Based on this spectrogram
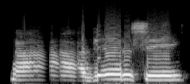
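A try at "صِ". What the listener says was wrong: নরম হবে, হরফ উচ্চারণ নরম হচ্ছে কিন্তু উচ্চারণটা নরম হচ্ছে না। জিহ্বার আগা সামনে উপরে দুই দাঁতের আঘাত সঙ্গে লাগবে, আঘাত দিকে লাগবে।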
